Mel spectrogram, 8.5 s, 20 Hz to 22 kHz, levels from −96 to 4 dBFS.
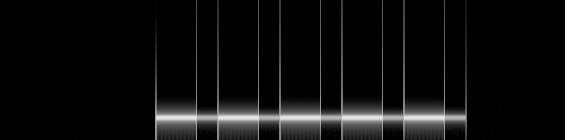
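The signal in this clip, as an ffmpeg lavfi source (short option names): -f lavfi -i "aevalsrc='pow(10,(-6.5-19*gte(mod(t,0.93),0.61))/20)*sin(2*PI*558*t)':d=4.65:s=44100"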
